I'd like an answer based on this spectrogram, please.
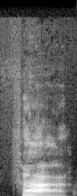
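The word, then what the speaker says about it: فاء: ফা এটাকে বলবো ফা ফা এর উচ্চারণ হবে আমরা যদি দাঁতের আমাদের আগার সাথে নিচের ঠোঁটের আগা মিলাই তাহলে এভাবে উচ্চারণ হবে ফা আমরা আবারো বলবো ফা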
